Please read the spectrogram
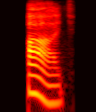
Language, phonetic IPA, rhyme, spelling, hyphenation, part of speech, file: Hungarian, [ˈaːɟ], -aːɟ, ágy, ágy, noun, Hu-ágy.ogg
- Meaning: 1. bed (a piece of furniture, usually flat and soft, on which to rest or sleep) 2. bed (a garden plot) 3. bed (the bottom of a body of water, such as a river)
